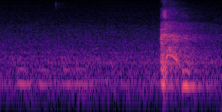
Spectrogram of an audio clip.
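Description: A person coughs once, a short loud cough near the end, after a faint murmur of voice.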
